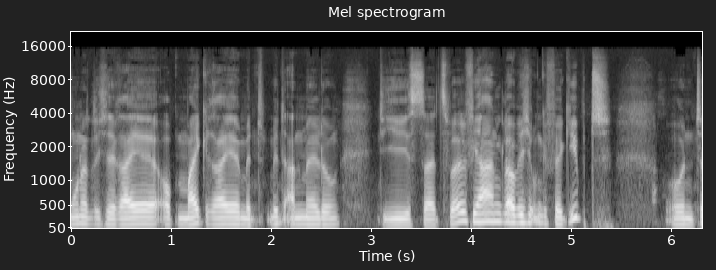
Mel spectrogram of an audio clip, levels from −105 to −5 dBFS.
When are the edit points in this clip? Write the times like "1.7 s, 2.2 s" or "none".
none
